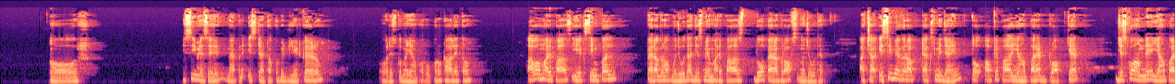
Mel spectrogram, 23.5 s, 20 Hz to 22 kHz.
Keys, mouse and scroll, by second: 0.2 click, 2.2-2.6 scroll up 1, 3.2-4.5 scroll down 1, 4.5-6.5 drag, 6.5 Delete, 7.0-9.7 drag, 9.7-10.3 scroll down 1, 10.3 scroll up 1, 12.7 scroll down 1, 13.2 scroll up 1, 18.7 click.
